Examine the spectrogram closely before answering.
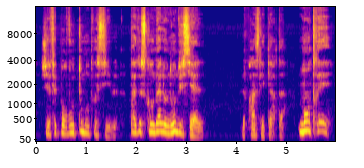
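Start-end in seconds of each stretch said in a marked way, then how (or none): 0.1-3.4 high, rising urgent plea; pleading. A narrator's reading. The marquise begs the prince to avoid a scandal, pleading. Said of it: "adjura-t-elle". 5.3-6.0 high, loud barked order; angry command. A narrator's reading. The prince orders his men again, furious. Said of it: "répéta-t-il".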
